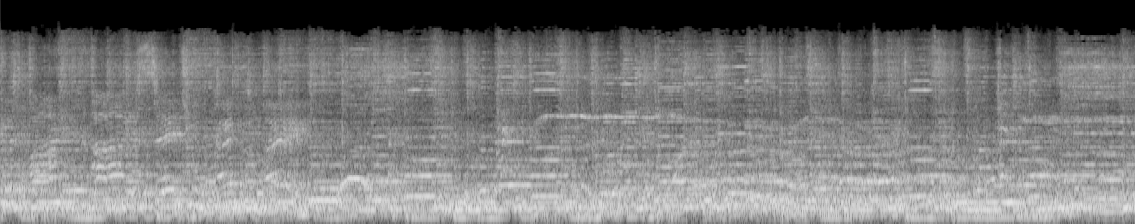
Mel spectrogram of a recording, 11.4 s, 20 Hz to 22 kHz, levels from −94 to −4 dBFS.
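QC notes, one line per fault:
Nothing stood out on listening to this audio.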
